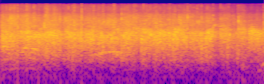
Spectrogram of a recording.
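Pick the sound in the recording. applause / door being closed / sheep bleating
applause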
